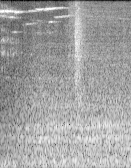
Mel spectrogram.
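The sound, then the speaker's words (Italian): A large bus idles with a low engine rumble, then a sharp hiss of air brakes bursts out near the middle before the steady engine drone continues. No one speaks. “Adesso però ci fermiamo. Nei villaggi più rurali del Congo i pullman non ci arrivano.”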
